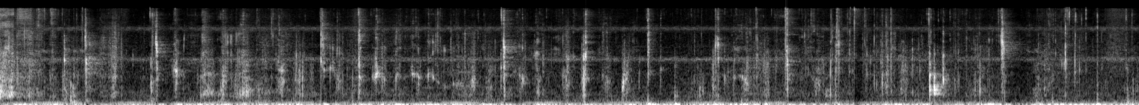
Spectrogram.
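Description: A person eating close to the microphone: chewing and crunching, with many quick, irregular crackling clicks.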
